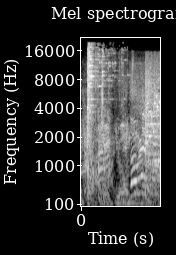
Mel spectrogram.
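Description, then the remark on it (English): Glass bottles break in a couple of sharp, bright crashing bursts, one near the start and a longer shattering spray at the end, with a voice speaking between them. “Quick, grab them glass bottles.”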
